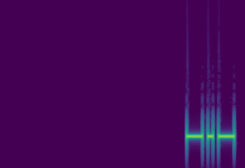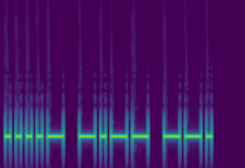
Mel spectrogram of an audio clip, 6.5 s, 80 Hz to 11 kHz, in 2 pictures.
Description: Morse code, heard as a keyed tone, about 17 wpm, 700 Hz. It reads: K4YG
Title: USA Call Signs - 4 Characters - Repeated 2x - 17wpm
